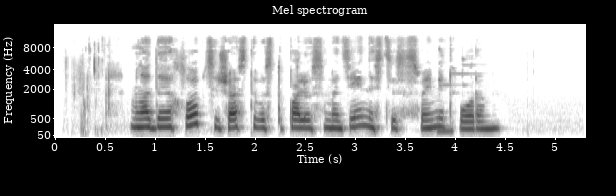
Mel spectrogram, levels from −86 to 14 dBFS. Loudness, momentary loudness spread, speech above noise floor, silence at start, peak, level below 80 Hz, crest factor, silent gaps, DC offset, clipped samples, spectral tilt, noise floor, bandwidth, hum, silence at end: -22 LUFS; 19 LU; 50 dB; 0.25 s; -6 dBFS; -72 dBFS; 16 dB; none; under 0.1%; under 0.1%; -5 dB/octave; -71 dBFS; 11.5 kHz; none; 0.85 s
